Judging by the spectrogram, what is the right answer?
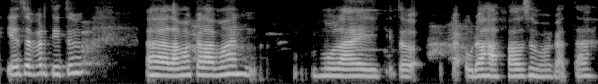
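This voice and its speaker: A woman's voice: mid-range voice, measured pace, a little hiss or hum. A woman from Finland, a native Finnish speaker, chatting casually as a foreigner speaking fluent, colloquial Indonesian. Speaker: interview guest. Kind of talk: casual chat in a learned language.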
